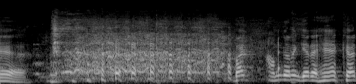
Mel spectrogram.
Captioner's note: laughing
